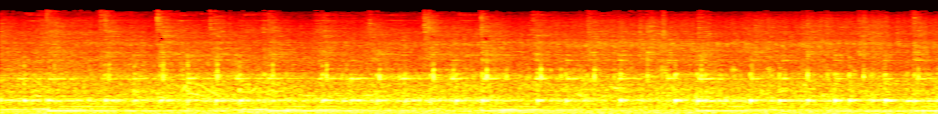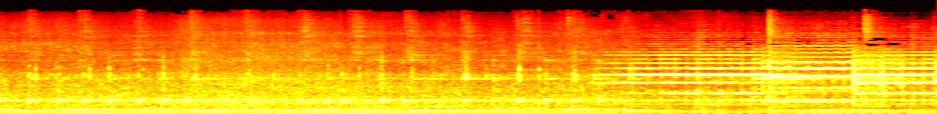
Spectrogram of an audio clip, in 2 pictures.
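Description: Temple procession music: a steady held note over a repeating low bass figure, with light percussive ticks. About fifteen seconds in, a louder, reedy wind melody comes in over it.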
